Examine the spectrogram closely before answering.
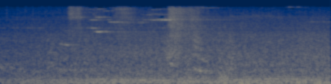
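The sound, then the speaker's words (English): Street-corner traffic at Wall and Broad Street in New York: a steady low rumble of buses and cars, with hissing air brakes breaking through. “Here we are on the corner of Wall and Broad Street, one of the most like famous corners in America, right?”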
